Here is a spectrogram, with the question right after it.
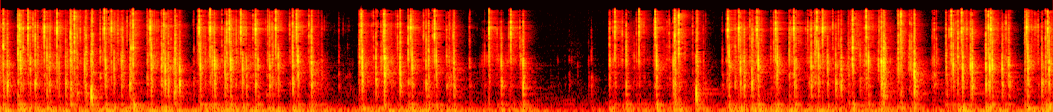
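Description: A black plastic backlit mechanical keyboard with blue switches is typed on by two hands using fingertips, producing rapid, bright clicky keystrokes in bursts. A brief pause in the typing comes near the middle before it resumes at the same quick pace.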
